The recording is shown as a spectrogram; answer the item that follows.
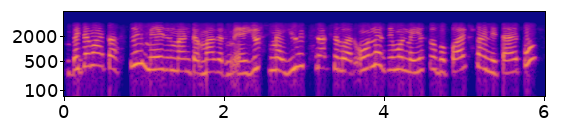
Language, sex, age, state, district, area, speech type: Kashmiri, female, 30-45, Jammu and Kashmir, Baramulla, rural, conversation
